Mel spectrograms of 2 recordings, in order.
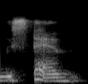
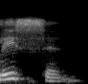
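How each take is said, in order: First: The stress is on the second syllable. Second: The stress is on the first syllable. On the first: The speaker calls it wrong. "Eu não pronuncio listen ou listen. Não é assim" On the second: The speaker calls it right. "É no li. Eu falo listen"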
